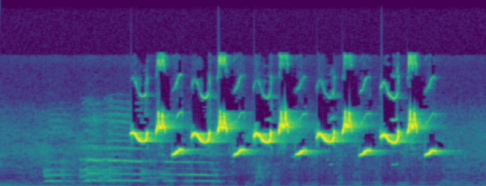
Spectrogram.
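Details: Male Java sparrow singing actively: after a few faint, drawn-out lower whistles, a rapid run of about ten high, bright double notes, each a tinny upward flick, 'wucit wucit'.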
